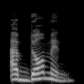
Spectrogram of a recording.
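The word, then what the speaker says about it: abdomen: एब्डोमिन नया लफ्ज एब्डोमेन। इसको तोड़ते हैं। अब जोर अप पर है।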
